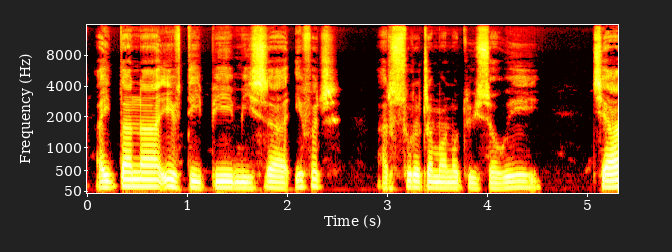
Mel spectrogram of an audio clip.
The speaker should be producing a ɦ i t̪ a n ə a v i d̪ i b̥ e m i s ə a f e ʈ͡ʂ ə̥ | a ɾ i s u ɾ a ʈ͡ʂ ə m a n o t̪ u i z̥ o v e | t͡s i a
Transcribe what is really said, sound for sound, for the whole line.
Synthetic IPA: a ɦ i t̪ a n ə e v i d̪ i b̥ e m i s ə e f a ʈ͡ʂ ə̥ | a ɾ i s u ɾ a ʈ͡ʂ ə m a n o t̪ u i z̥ o w e | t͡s i a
